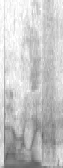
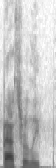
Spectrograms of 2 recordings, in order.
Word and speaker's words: bas-relief: So see, I, I looked up how to pronounce bas-relief. It's not bas-relief, it's bas-relief.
